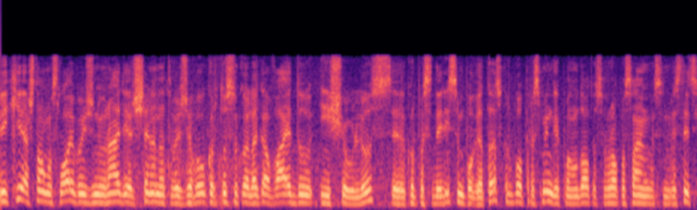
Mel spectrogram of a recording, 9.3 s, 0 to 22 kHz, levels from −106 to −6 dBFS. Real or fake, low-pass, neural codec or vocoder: fake; 7.2 kHz; vocoder, 44.1 kHz, 128 mel bands, Pupu-Vocoder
